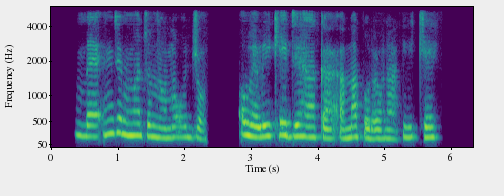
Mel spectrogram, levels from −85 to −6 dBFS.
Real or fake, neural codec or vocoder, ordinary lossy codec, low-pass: fake; codec, 16 kHz, 1.1 kbps, Voila-Tokenizer; none; 5.4 kHz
